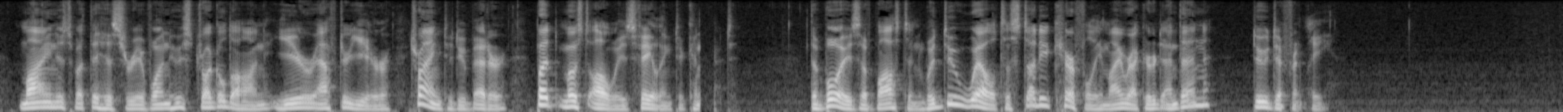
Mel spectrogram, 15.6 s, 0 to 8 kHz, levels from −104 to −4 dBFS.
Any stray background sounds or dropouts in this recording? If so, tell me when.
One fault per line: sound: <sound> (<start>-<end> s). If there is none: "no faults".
sound: dropout (7.0-7.1 s)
